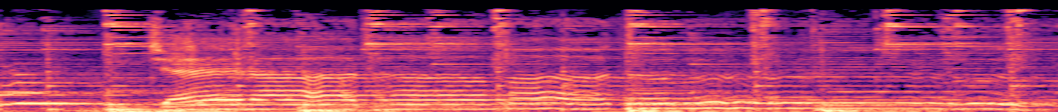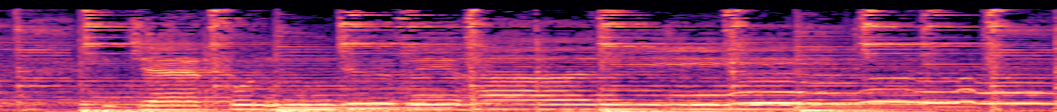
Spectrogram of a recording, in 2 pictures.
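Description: Hindu devotional bhajan music: a melodic line of gliding, ornamented notes over a steady percussion beat and a low sustained accompaniment.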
